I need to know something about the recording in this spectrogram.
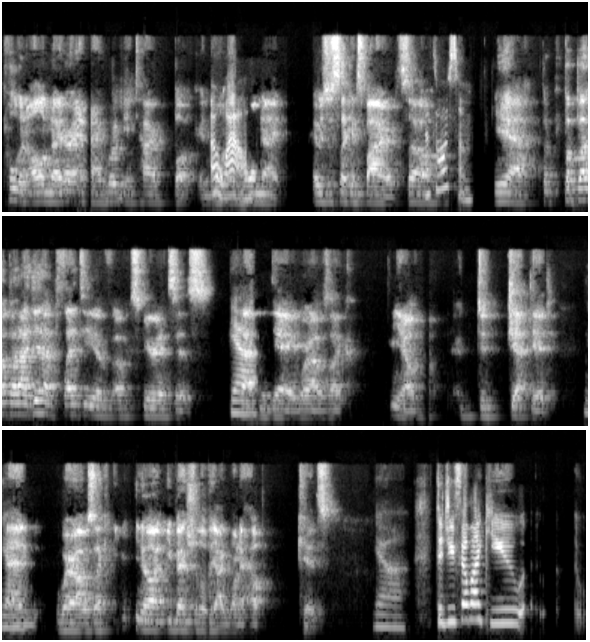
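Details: Adult man who has stuttered since childhood and still stutters; stuttering.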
